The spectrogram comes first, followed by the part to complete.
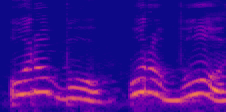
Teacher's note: então o BO é a nossa sílaba tônica E o restante é a sílaba átona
